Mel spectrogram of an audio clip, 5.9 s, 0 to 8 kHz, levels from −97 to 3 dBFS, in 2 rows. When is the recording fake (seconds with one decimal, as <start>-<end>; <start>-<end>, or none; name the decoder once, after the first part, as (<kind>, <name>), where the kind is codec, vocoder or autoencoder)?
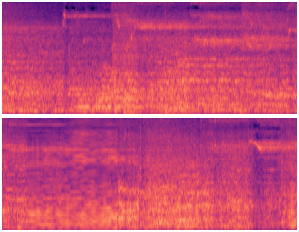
3.2-4.1 (vocoder, HiFi-GAN)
